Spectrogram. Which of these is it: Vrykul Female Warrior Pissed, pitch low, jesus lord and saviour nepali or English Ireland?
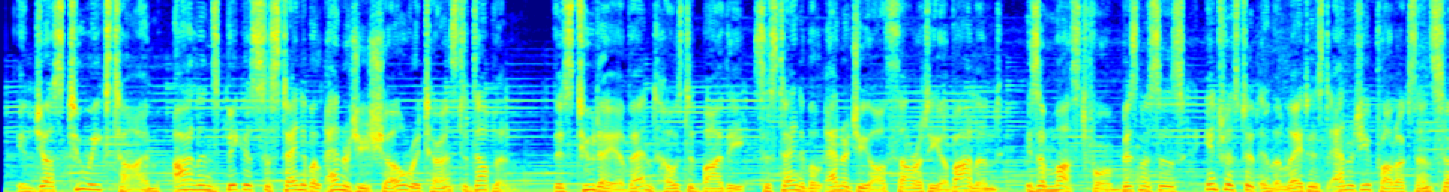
English Ireland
